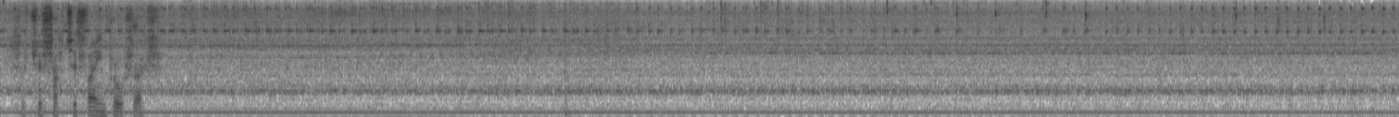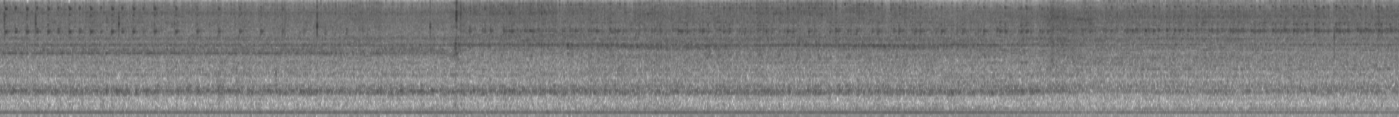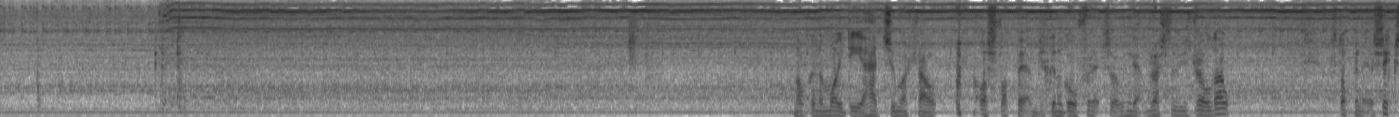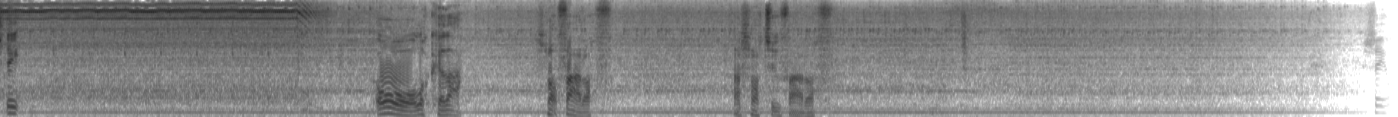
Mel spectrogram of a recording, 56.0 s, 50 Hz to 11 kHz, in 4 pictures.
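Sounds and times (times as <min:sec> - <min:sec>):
milling machine motor hum: 0:00.0 - 0:55.4
high-pitched whine: 0:24.0 - 0:46.6.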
